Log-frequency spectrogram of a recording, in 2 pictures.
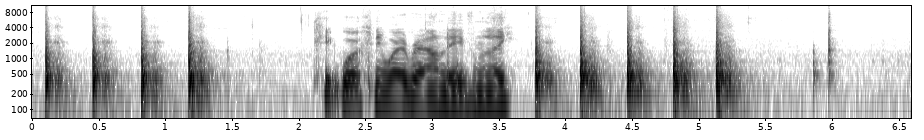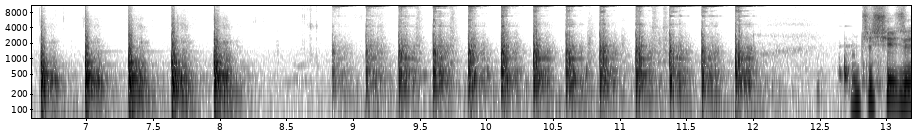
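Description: Metal taps sharply as a hammer strikes a steel punch.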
